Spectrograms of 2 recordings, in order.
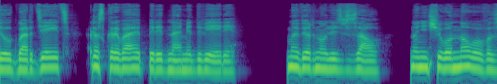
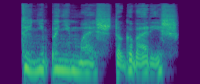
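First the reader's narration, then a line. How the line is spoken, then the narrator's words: Crazed whisper. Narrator (Russian): словно безумец прошептал Лаэрт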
